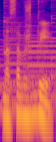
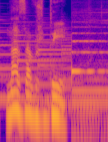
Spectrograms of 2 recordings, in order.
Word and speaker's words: назавжди: ласка ще одна пастка хтось каже назавжди але правильно назавжди чому Бо в літературній українській мові на голос падає на останній склад А ось тут цікаво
